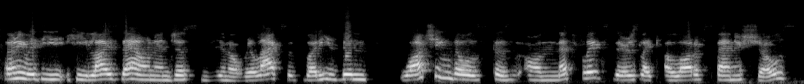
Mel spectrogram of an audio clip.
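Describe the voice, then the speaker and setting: A middle-aged woman chatting casually in an animated, storytelling way, with thin phone-like audio. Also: medium pitch, normal speed, no room sound. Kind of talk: casual chat.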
